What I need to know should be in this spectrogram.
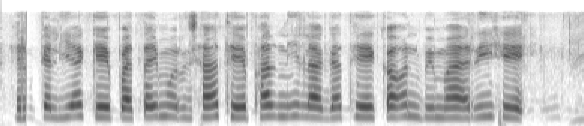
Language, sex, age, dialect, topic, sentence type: Chhattisgarhi, female, 18-24, Northern/Bhandar, agriculture, question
